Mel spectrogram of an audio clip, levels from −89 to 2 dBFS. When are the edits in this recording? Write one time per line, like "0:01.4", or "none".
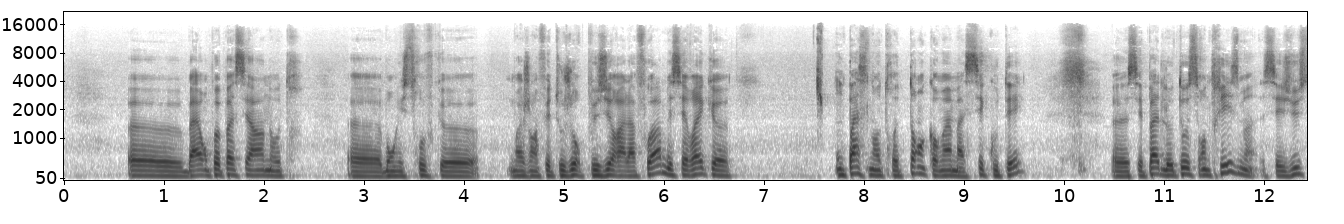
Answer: none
